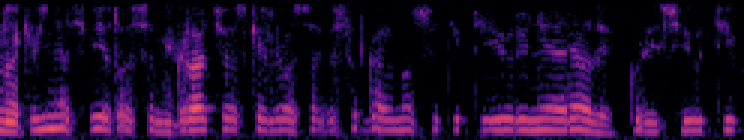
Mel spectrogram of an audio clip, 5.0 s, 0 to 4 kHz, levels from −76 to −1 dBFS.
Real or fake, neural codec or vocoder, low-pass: fake; vocoder, 44.1 kHz, 128 mel bands every 512 samples, BigVGAN v2; 3.6 kHz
